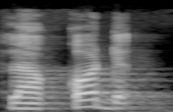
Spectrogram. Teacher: cara membacanya adalah dengan memantulkan bunyi suara kita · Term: qalqalah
